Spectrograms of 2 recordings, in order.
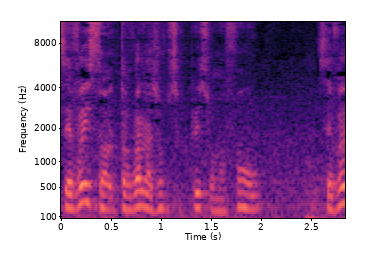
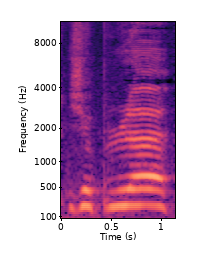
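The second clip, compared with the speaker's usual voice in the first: loud, stretched-out lament; hammed-up wail, dragging the last word; mock wailing; 2 semitones higher, 9 dB louder than usual. Wife retelling her tears on the journey, mock wailing. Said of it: "il dit, il pleure".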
